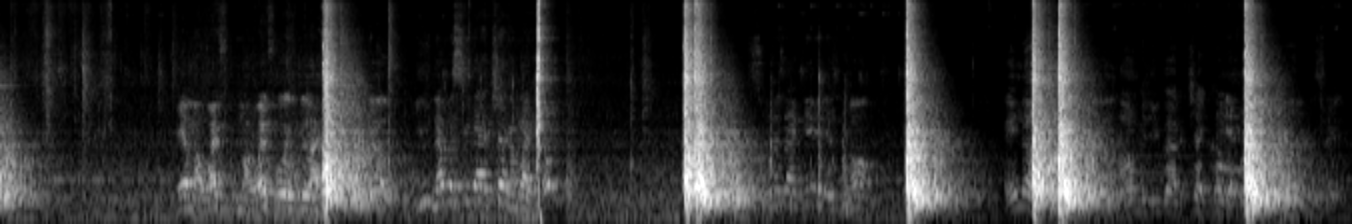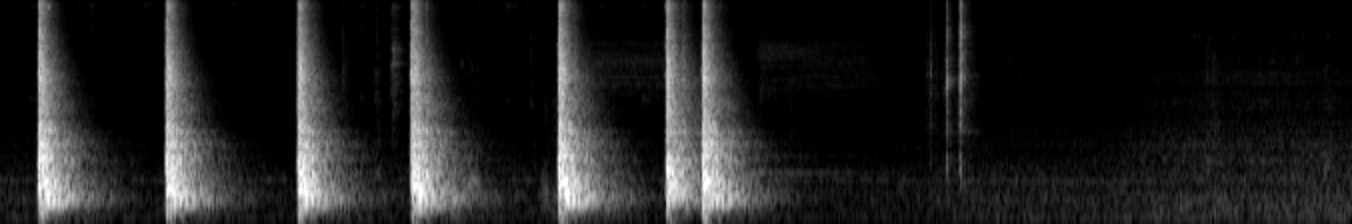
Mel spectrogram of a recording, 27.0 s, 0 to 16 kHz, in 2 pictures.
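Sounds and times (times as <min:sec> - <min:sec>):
pistol shots with echo: 0:00.0 - 0:00.5, 0:03.2 - 0:04.0, 0:05.4 - 0:05.6, 0:06.8 - 0:07.8, 0:09.0 - 0:11.2, 0:12.4 - 0:13.2, 0:13.9 - 0:14.6, 0:15.2 - 0:15.9, 0:16.5 - 0:18.4, 0:19.1 - 0:21.3.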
